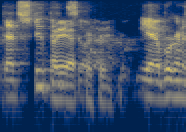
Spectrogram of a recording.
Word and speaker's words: Pickard: They had Calvin Picard. It's actually pronounced Pickard, but that's stupid. Oh, yeah, so Pickard.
